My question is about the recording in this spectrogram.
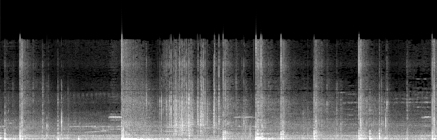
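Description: Aerial fireworks launching and bursting: a string of sharp bangs at uneven intervals, the loudest about two and a half seconds in.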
